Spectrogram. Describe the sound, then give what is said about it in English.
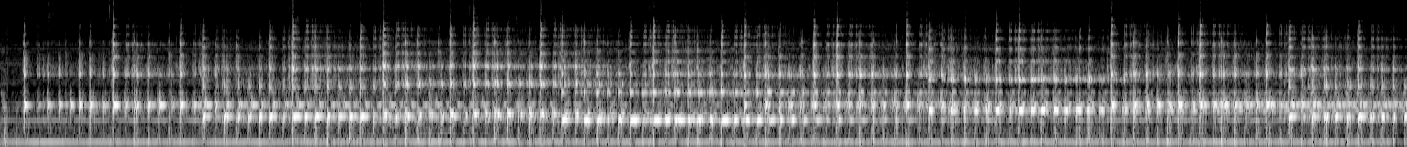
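A dense, buzzing electronic texture with warbling, repeating delay-effect echoes layered over a steady low drone, loud and continuous throughout with no voices. “it's like kind of like very to like you know delay sort of stuff, you know, like and I did figure out these like weird sounds and stuff.”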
